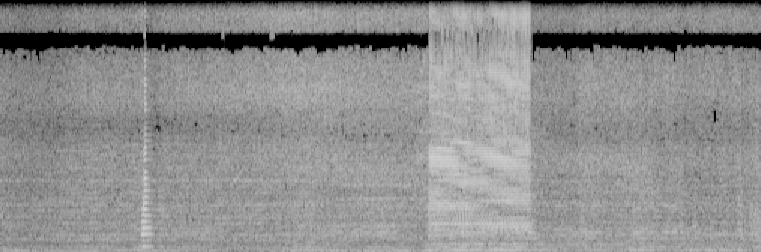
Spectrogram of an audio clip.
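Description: Heavy trucks running past on the road, with a truck air horn sounded once for about a second and a half near the middle. A short sharp click comes just before two seconds in.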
